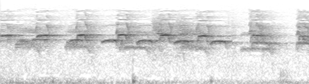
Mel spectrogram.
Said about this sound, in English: Hear that bird? It's called a chilalo. It's unique to northern Peru, and village elders watch this bird closely to understand what weather might be coming.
